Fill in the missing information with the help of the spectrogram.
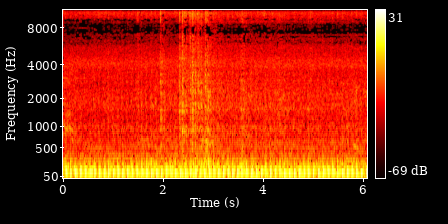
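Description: An engine running steadily at idle, a low, evenly pulsing hum. A brief clatter about two and a half seconds in.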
